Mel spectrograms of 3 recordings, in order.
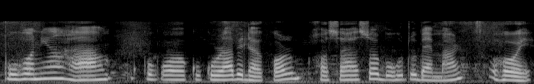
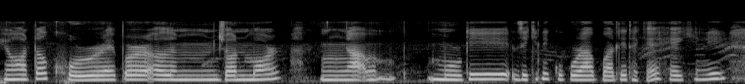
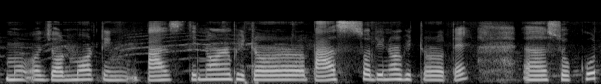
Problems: none marked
